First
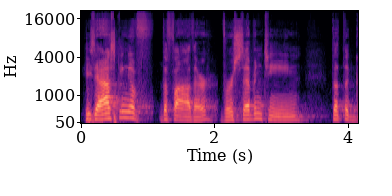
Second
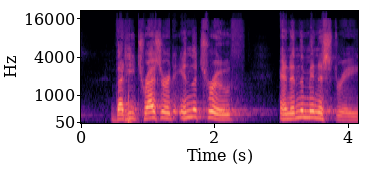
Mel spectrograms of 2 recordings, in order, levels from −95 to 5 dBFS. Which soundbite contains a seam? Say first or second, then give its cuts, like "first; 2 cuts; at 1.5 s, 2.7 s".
first; 2 cuts; at 1.1 s, 2.0 s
